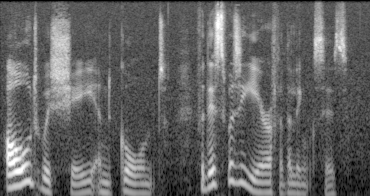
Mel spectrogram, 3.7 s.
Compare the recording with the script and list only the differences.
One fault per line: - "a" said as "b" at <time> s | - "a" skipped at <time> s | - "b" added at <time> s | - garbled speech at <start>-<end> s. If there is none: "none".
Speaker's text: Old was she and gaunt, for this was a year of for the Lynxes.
none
